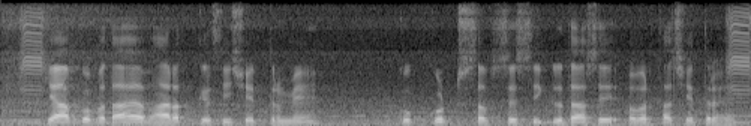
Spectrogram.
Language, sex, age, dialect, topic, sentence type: Hindi, male, 18-24, Kanauji Braj Bhasha, agriculture, statement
